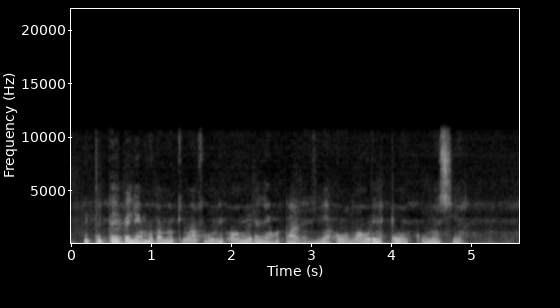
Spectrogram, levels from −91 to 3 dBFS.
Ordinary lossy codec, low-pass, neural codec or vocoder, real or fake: none; 10.8 kHz; codec, 24 kHz, 1 kbps, SNAC; fake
